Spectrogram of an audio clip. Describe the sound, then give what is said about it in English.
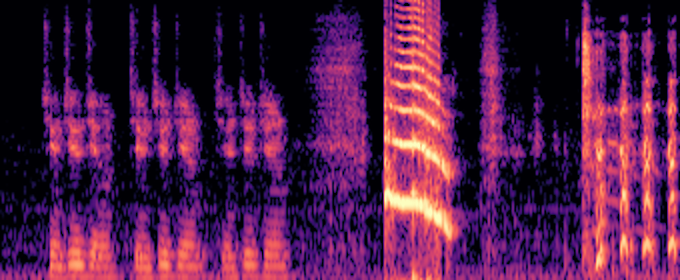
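A woman screams in terror: one loud, high-pitched shriek lasting under a second and sliding downward in pitch, set between short bursts of voices talking before and after. “Speaking of women screaming in terror.”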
